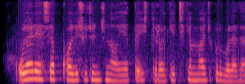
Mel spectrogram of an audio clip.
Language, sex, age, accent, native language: Uzbek, female, 18-24, Toshkent viloyati, Uzbek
